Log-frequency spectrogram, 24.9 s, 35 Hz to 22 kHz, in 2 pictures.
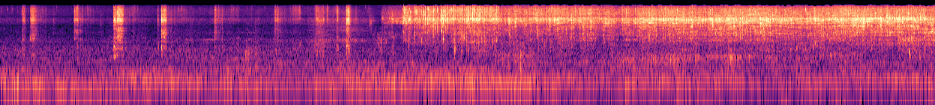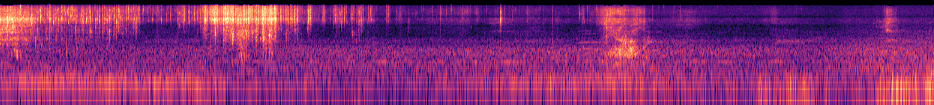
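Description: Water gushing and splashing for several seconds as a cloth sun hat is soaked, then shorter splashes and drips about 15 s and again about 21 s in as the wet hat is lifted and pulled on.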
